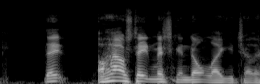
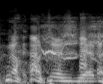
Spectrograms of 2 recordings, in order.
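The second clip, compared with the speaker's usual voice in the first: higher, laughing take-back of a joke; 4 semitones higher, 4 dB louder than usual. Real, not acted. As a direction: laugh it off after teasing. Laughing after own porno joke.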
